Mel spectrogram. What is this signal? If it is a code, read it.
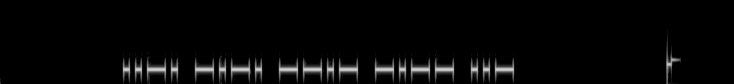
Morse code, heard as a keyed tone, about 20 wpm, 700 Hz. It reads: FCQYU
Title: Code Groups - 5 Letters - 20wpm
